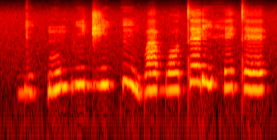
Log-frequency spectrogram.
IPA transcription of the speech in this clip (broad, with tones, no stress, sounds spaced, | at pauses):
ɡ i˨ k͡p ũ˨˦ b i˦ d͡ʒ i˦ k ĩ˦˨ b a˧ b ɔ˧ t ɛ˦ ɾ i˧ h e˧ t ɛ˧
